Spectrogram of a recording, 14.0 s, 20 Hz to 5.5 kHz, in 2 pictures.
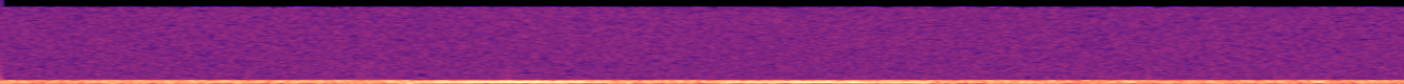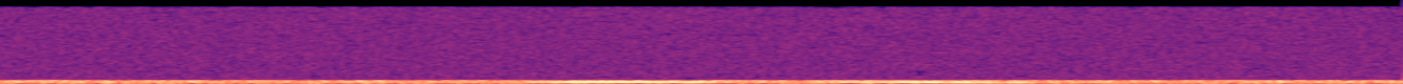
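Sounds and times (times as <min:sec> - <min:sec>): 
blue whale low hums: 0:00.0 - 0:14.0
low rumbling noise: 0:00.0 - 0:14.0.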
